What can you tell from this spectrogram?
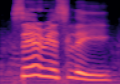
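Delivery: laughing. Real, not acted. Laughing at audience reaction.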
